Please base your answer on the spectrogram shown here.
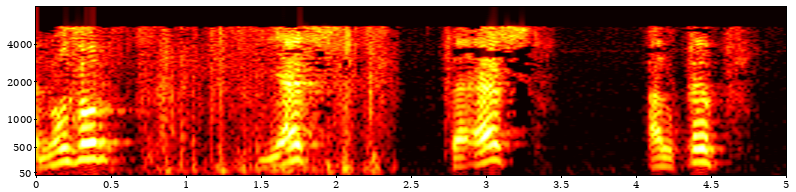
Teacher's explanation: كل هذه الراءات دائرة بين التفخيم والترقيق وإن كان الترقيق أولى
